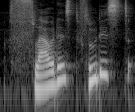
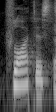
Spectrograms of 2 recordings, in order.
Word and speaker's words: flautist: who's a great jazz flutist. How do you say that? – Flautist. That's how we would say it on this side of the pond.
